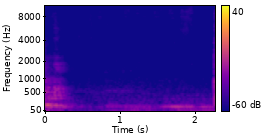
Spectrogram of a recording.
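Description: Faint soft rubbing of fingertips spreading pressed face powder over the skin of the face.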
